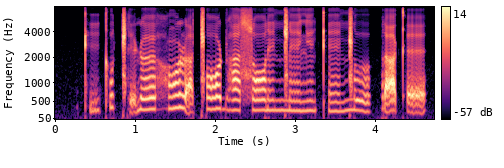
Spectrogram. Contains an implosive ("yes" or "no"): no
